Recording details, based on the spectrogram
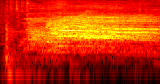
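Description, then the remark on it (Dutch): A group of dressed-up children, marching as a small army through a museum, yells the battle cry "Shield wall" in unison, one loud, sustained collective shout lasting over a second, preceded by a brief low thump. “En dan mochten ze ook iets roepen, namelijk de voorman mocht roepen.”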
